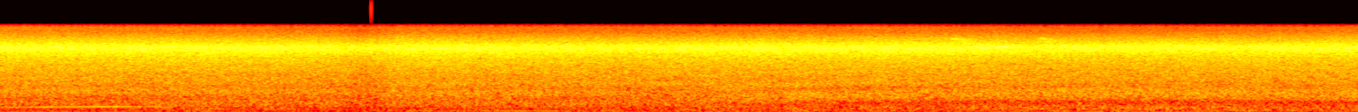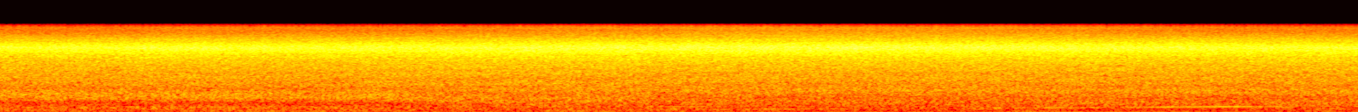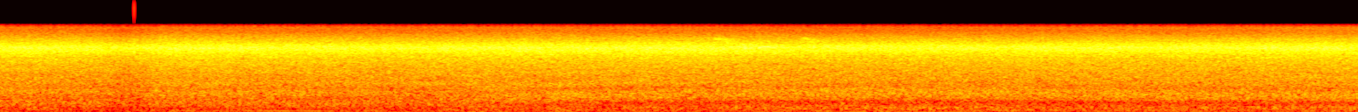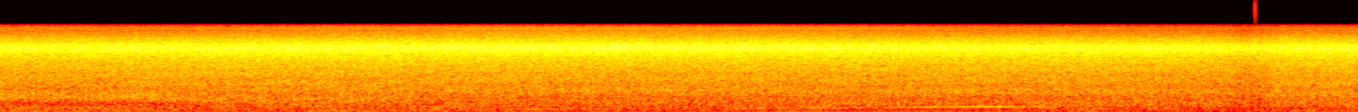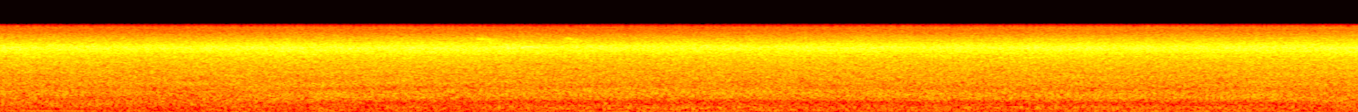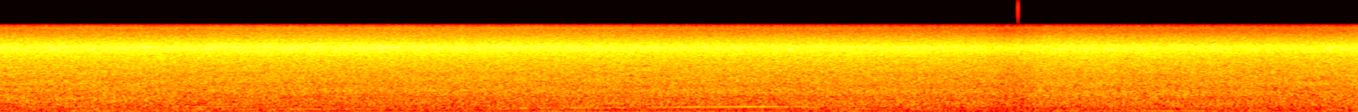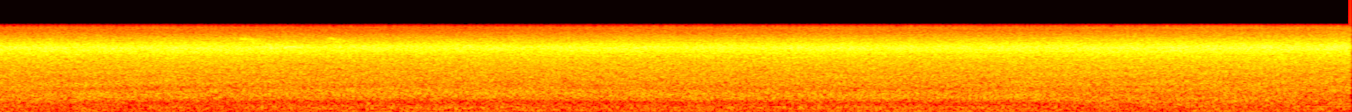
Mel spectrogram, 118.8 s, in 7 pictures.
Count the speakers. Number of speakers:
0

